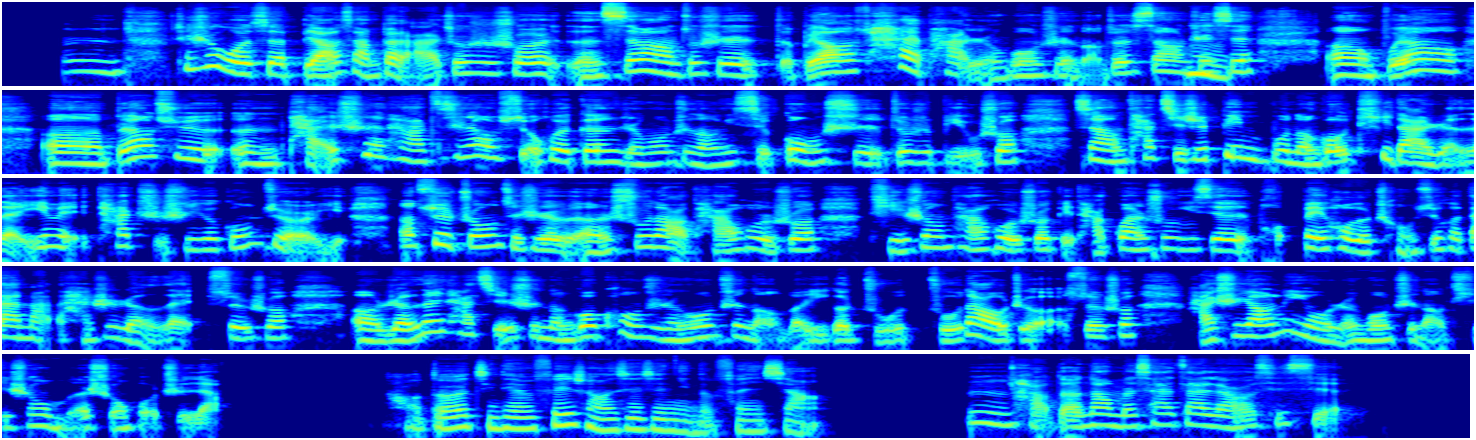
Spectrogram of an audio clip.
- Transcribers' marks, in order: "想" said as "写"
- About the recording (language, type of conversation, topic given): Chinese, podcast, 你如何看待人工智能在日常生活中的应用？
